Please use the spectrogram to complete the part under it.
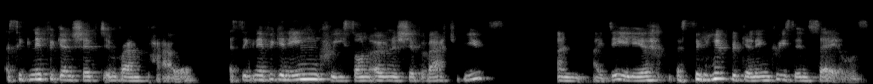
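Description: A woman's voice: fairly low pitch, mellow, muffled recording. Welsh woman explaining in an echoey room. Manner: measured, explanatory, corporate phrasing. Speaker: marketing executive guest. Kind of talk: business podcast interview.

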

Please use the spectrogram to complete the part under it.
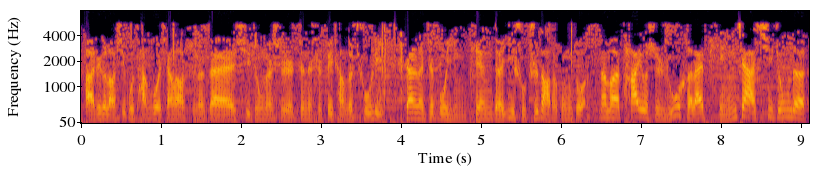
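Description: A man's voice: on the high side, fairly even intonation, fairly quick, few pauses, music in the background. A man presenting entertainment news in a chatty way, introducing reports. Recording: slightly dull broadcast sound.

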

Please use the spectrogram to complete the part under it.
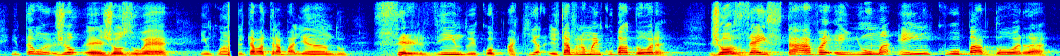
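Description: A man's voice: sits high, slightly rough, long reverb tail. A middle-aged man preaching a sermon as a pastor, talking conversationally and repeating his phrases.

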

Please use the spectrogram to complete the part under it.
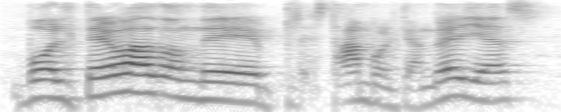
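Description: Over a noisy crowd, a young man with a Mexican Spanish accent tells a casual story on a podcast where he co-hosts, his voice on the high side and unhurried. He wanders, uses slang, and leans on fillers, and the lo-fi sound is dull.

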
